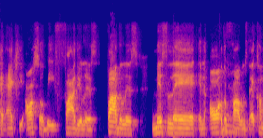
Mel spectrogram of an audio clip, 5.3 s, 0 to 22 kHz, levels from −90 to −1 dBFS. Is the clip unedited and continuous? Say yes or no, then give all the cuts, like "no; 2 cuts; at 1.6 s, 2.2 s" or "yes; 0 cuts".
yes; 0 cuts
